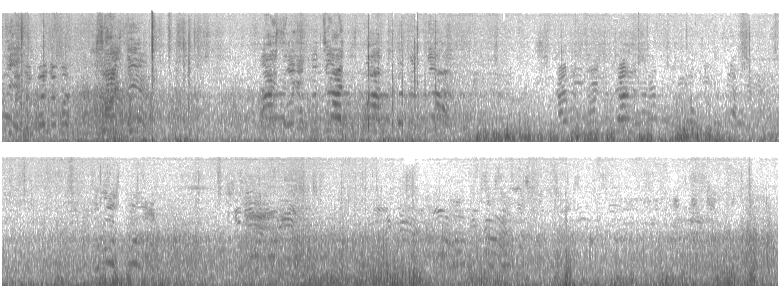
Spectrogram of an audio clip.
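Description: A football is kicked on grass with dull thuds.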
